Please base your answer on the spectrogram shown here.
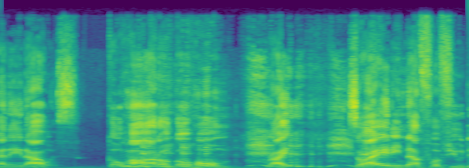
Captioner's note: laughs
